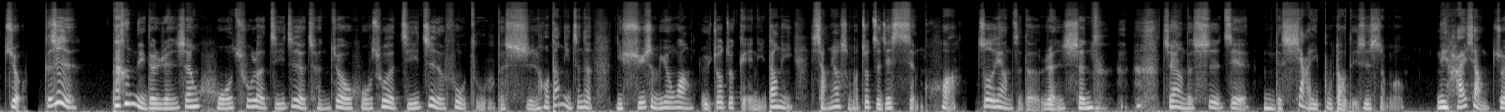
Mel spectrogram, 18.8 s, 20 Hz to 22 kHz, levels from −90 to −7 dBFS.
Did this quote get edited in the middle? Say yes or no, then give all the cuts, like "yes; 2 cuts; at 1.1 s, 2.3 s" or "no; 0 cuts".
no; 0 cuts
